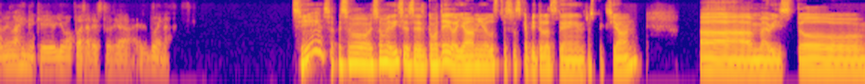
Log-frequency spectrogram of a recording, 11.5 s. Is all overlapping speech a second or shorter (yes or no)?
yes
